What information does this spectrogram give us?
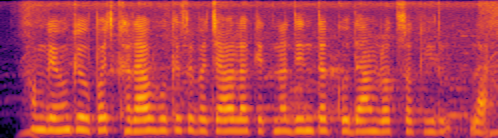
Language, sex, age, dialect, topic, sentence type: Bhojpuri, female, 18-24, Southern / Standard, agriculture, question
